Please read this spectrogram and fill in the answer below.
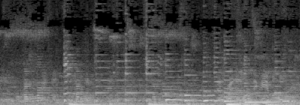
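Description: Bluegrass band playing: banjo, mandolin, acoustic guitar and upright bass. Strong low bass notes come in about a second in and the music grows louder from there.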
